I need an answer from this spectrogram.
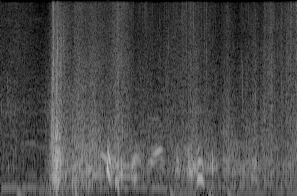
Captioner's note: laughing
